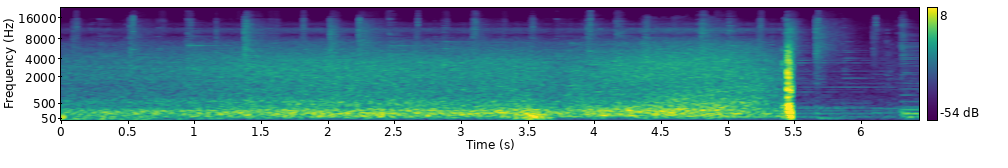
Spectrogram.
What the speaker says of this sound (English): You can hear the wind. It is blowing a gale.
